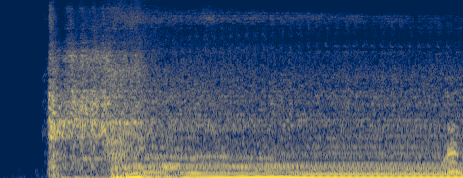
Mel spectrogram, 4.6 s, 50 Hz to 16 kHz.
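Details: 2007 Kia Cerato no-start from a faulty immobilizer unit, after replacing the unit and starting with the new key. Quick crank catches right away and settles into a smooth, steady low idle with no misses; now starts and runs normally.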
